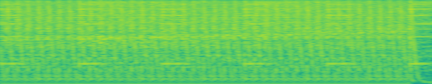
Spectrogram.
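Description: Electronic dance music with no drum beat: a dense, buzzing distorted synth held over a steady bass note, stuttering in a fast machine-gun-like pulse.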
